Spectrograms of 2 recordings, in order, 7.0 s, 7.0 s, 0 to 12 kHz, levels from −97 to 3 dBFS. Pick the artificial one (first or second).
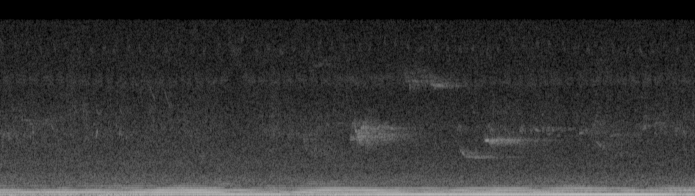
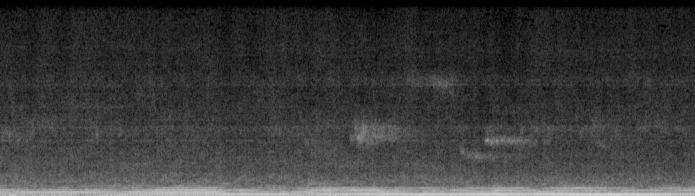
second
